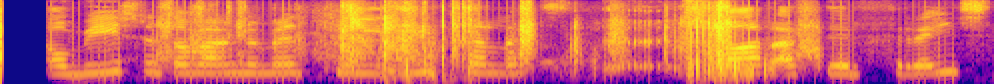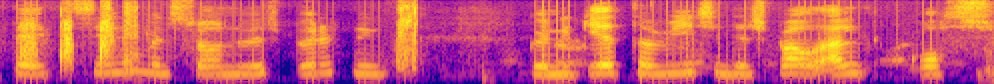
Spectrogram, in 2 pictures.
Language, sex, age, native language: Icelandic, male, 18-19, Icelandic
